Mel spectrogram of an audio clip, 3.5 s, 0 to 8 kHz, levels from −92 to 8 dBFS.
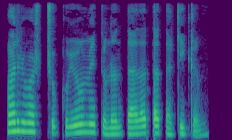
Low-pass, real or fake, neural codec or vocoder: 7.2 kHz; real; none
